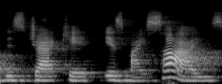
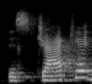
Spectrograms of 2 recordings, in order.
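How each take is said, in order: First: Slow model. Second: Said in the usual way. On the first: Shown as a demonstration. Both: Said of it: "então eu posso falar só".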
